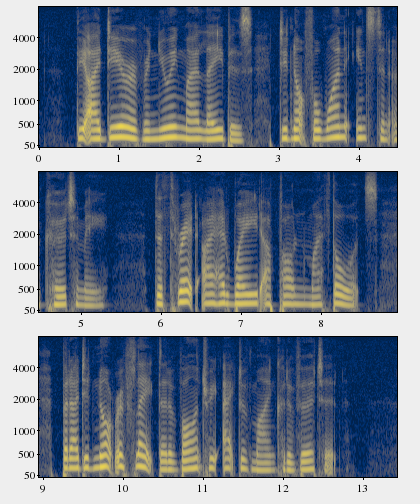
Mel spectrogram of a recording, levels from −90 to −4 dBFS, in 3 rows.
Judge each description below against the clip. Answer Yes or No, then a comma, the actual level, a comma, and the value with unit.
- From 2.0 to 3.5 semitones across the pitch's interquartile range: Yes, average, 2.8 semitones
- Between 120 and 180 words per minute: Yes, average, 165 wpm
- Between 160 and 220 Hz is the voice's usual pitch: Yes, medium, 185 Hz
